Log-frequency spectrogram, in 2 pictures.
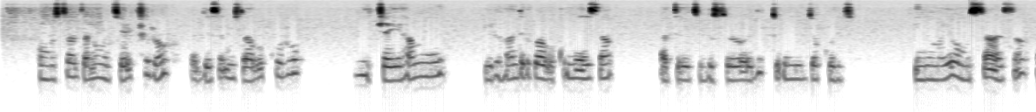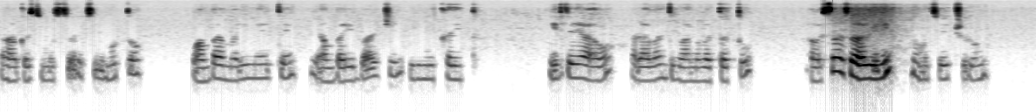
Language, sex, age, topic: Kinyarwanda, female, 18-24, health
